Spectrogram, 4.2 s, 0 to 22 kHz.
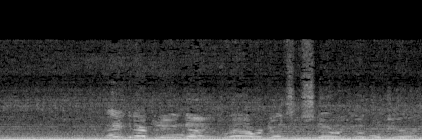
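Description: John Deere 330G compact track loader's diesel engine running steadily, a loud low hum heard from inside the cab. Over it, from about a second in, a small child's high voice babbles briefly.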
